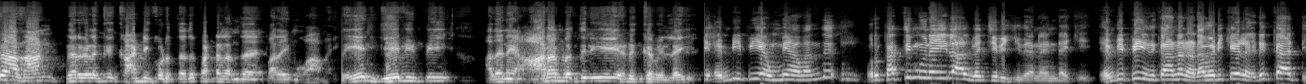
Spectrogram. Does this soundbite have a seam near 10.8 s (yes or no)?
no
